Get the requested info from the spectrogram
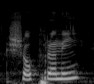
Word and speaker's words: Soproni: Yes, can you please call it? It's pronounced as Soproni.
